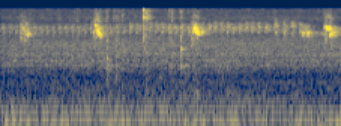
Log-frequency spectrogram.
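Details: Tame house sparrow, used to lure wild-caught sparrows into singing. It gives sharp, high, brief chirps, about five scattered irregularly over a few seconds, against a steady background hiss.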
